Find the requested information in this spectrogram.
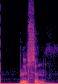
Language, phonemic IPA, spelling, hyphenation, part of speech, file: Dutch, /ˈblʏsə(n)/, blussen, blus‧sen, verb, Nl-blussen.ogg
- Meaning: to extinguish, to put out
